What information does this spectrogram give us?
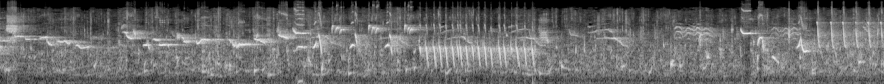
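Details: Varied nightingale song, recorded as a master track for teaching songbirds: quick chirps and slurred notes, a dense low buzzy trill in the middle, then sharp high repeated notes closing the phrase.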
